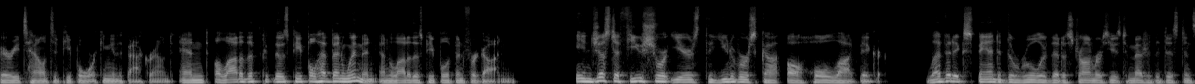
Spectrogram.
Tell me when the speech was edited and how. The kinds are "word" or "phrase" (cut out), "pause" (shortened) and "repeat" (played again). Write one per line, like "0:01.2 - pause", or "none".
none

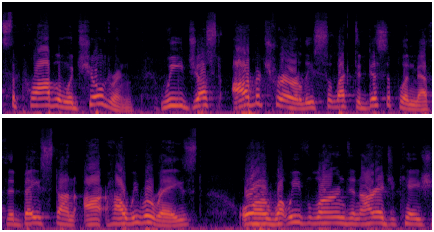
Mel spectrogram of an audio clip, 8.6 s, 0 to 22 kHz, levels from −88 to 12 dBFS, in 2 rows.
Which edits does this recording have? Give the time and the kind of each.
none

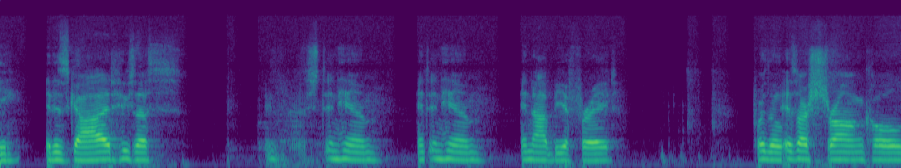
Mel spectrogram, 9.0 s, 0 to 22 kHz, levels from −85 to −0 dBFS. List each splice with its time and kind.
0:01.3 - word
0:04.2 - repeat
0:07.8 - word

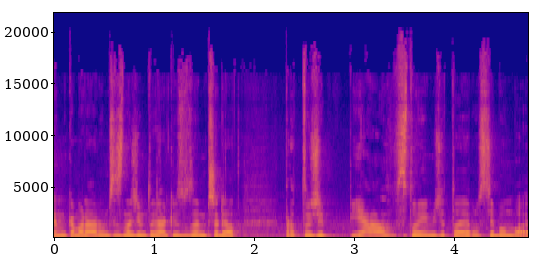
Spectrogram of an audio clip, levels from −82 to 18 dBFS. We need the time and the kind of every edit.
0:02.2 - pause
0:03.5 - word

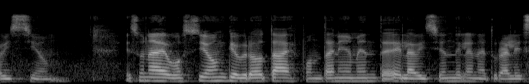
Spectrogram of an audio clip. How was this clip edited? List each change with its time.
none

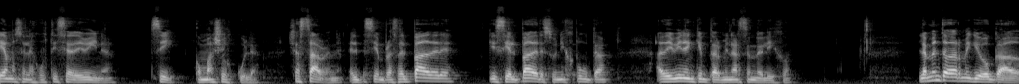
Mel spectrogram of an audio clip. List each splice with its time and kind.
0:03.6 - word
0:05.7 - word
0:07.1 - word

